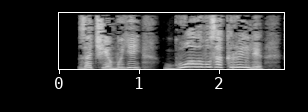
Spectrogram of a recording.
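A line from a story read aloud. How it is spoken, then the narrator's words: Shout. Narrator (Russian): крикнул Миша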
